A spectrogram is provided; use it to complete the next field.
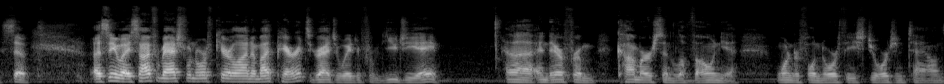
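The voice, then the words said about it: Southern US accent. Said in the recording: “you might be surprised to learn when you hear my accent that I'm from a state with North in its name”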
